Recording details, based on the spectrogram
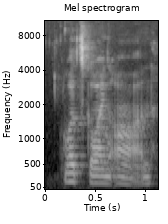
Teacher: in going on, it's a phrasal verb. So I'm going to be stressing on the on.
